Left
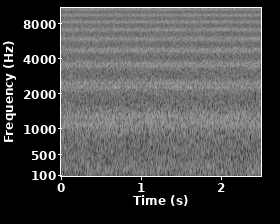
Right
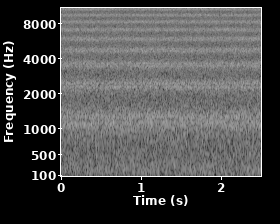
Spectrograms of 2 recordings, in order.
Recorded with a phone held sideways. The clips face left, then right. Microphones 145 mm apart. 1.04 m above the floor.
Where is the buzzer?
No buzzer in this recording.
